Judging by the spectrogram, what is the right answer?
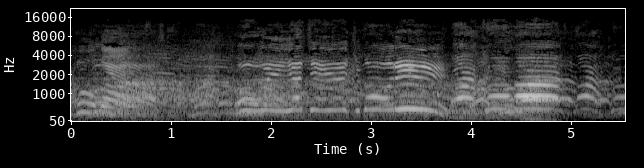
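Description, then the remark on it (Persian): A crowd of Sadat protesters shouts together in the streets of Bamiyan, Afghanistan, chanting slogans such as "forced identity is condemned," many raised voices overlapping in loud, rising and falling cries that swell toward the end before cutting off. “قوم سادات در سرکهای بامیان آمدند و فریاد زدند که هویت اجباری محکوم است.”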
